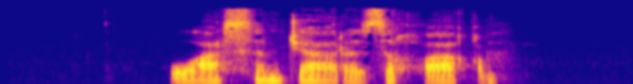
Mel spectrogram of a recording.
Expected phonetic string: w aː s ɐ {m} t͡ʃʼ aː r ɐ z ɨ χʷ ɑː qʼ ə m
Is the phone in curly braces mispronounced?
no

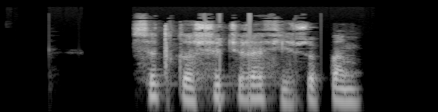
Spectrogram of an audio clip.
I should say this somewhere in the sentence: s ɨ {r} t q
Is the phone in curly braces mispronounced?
yes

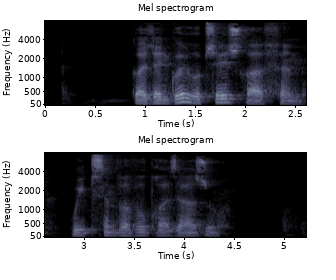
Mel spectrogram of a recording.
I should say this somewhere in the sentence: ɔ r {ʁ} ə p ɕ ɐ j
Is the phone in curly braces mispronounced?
no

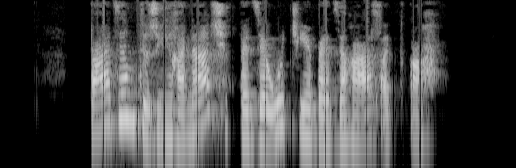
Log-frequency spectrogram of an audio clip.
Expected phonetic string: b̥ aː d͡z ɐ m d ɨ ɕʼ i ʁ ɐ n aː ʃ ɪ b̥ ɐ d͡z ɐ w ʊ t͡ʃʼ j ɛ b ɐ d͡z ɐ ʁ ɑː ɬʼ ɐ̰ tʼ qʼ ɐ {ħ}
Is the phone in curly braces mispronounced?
no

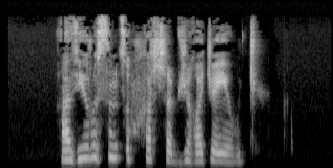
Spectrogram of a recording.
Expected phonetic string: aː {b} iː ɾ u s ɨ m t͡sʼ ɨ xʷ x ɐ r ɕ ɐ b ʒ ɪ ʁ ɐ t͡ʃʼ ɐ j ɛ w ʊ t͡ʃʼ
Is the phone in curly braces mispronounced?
yes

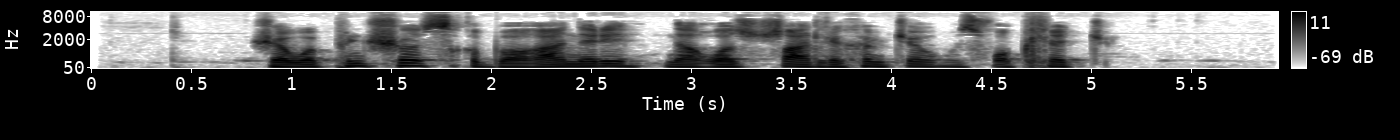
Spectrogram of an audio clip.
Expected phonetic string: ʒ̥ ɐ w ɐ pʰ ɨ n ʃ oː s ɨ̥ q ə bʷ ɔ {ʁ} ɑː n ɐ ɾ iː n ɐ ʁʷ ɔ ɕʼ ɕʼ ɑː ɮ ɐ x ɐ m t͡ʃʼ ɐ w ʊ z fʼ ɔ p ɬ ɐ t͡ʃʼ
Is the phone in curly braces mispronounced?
no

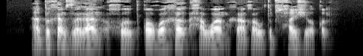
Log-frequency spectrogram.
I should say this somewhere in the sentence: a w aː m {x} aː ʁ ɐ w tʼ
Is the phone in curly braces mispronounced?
no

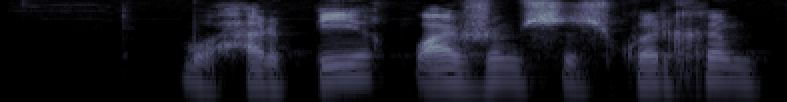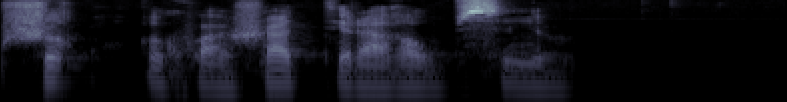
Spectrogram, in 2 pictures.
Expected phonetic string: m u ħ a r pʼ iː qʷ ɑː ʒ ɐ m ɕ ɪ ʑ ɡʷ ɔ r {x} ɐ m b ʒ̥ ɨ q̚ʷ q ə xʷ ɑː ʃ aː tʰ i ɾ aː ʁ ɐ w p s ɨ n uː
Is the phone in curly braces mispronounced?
no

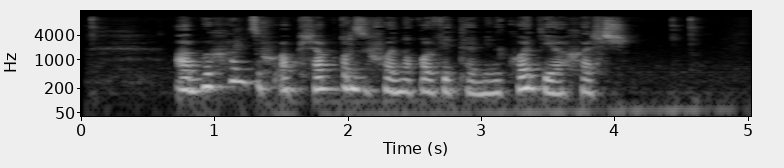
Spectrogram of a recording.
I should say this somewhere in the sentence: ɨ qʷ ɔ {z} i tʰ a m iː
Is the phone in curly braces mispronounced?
yes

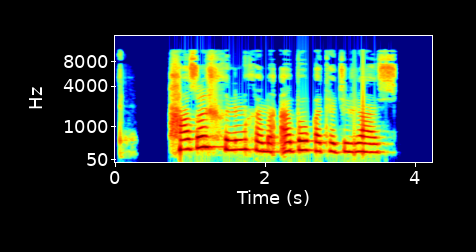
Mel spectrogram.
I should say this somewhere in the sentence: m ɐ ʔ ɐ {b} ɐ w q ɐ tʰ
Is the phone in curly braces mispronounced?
no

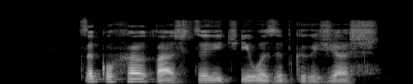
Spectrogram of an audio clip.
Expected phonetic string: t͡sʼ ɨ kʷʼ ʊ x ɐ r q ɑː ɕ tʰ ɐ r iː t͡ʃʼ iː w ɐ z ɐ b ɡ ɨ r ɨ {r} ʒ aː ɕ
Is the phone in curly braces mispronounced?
yes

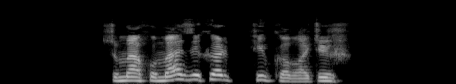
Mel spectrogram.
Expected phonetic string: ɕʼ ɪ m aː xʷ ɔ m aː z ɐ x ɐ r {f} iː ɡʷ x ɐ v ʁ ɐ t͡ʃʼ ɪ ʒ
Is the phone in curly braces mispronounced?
no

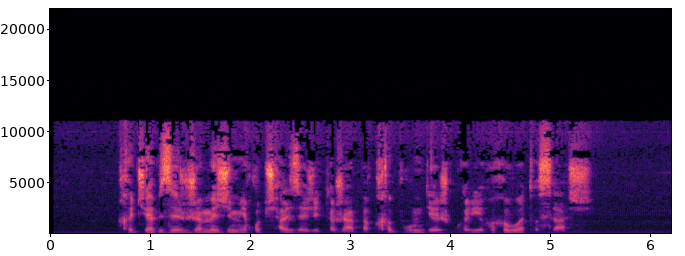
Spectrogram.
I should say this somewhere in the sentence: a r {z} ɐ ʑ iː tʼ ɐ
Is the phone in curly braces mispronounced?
no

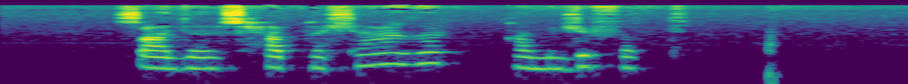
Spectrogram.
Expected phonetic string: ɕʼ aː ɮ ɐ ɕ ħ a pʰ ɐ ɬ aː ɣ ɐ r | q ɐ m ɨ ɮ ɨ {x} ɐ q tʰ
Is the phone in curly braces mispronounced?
yes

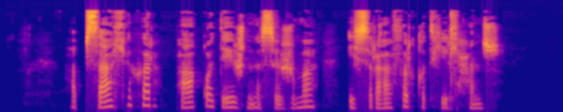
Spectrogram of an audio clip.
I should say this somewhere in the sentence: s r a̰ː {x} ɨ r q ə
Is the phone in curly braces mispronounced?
yes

